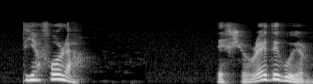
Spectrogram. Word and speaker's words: διαφορά: Then we can actually put the emphasis on the second syllable from the end, διαφέρω, and then finally διαφορά takes the emphasis on the final syllable.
